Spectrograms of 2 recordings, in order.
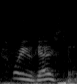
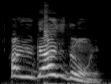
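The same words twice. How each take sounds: First: It is said in his normal voice. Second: It is said in a Dora impression.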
